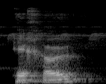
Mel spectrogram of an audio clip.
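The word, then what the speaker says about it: ἔχω: Echo, that's the key sound there. I think they sort of put a bit of a rough, throaty voice in there to separate it from the kappa, which is like the K sound.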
